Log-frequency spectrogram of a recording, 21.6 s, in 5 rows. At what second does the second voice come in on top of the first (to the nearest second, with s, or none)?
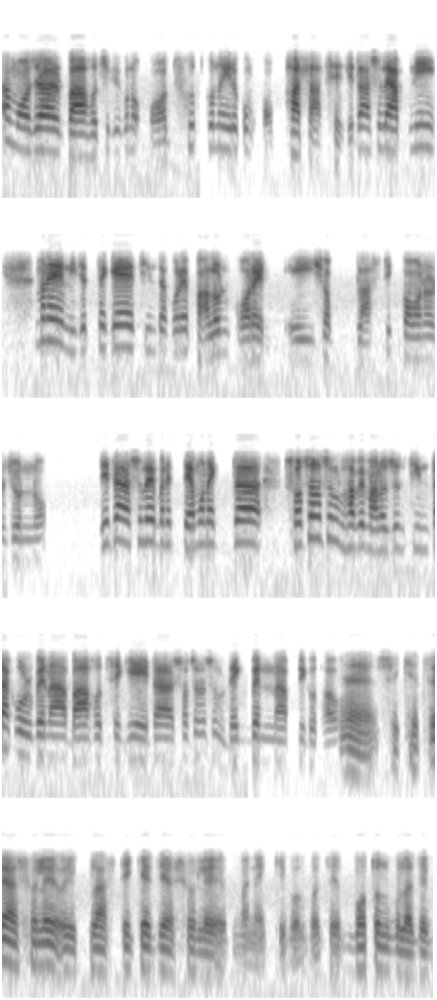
none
